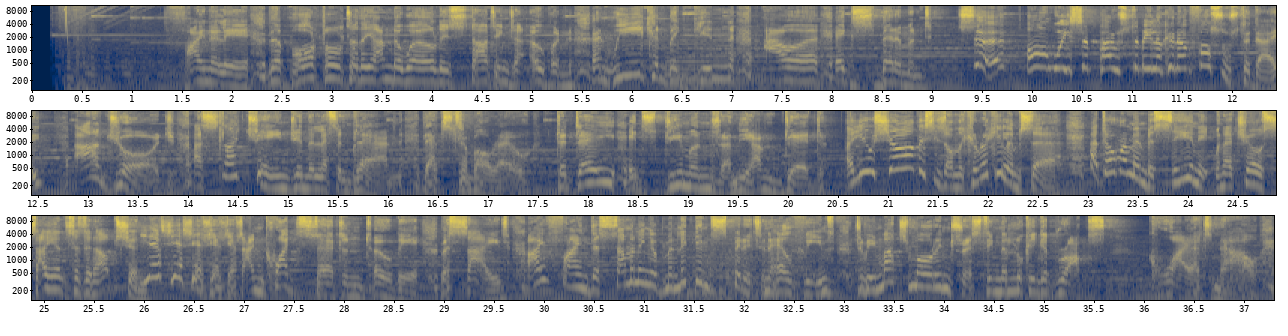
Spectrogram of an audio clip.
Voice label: Animation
